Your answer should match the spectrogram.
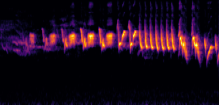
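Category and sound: bird, chaffinch song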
